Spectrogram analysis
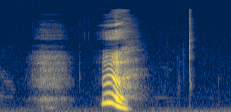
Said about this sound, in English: Apologies for the yawning, kids.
